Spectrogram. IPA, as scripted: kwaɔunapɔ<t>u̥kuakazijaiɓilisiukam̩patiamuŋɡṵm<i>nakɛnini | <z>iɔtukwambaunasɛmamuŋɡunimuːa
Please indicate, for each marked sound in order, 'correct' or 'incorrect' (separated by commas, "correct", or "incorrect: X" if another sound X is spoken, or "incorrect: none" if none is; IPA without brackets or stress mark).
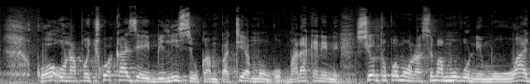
incorrect: t͡ʃ, incorrect: a, incorrect: s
